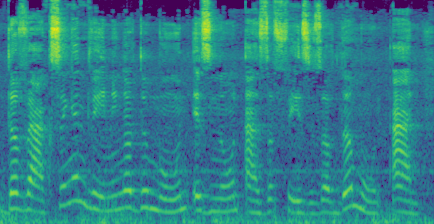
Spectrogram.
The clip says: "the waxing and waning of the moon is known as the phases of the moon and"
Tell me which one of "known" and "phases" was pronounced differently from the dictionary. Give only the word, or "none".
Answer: none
